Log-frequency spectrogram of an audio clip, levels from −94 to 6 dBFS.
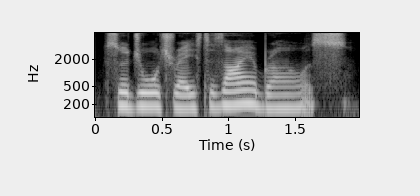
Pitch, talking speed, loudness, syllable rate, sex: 175 Hz, 150 wpm, -18 LUFS, 4.4 syllables/s, female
